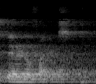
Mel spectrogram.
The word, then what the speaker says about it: pteridophytes: Here P is silent. So it is pteridophytes.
